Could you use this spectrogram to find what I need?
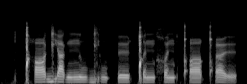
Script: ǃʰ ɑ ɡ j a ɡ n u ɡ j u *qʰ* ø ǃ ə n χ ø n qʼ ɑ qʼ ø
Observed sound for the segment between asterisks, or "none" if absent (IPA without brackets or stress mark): ʔ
